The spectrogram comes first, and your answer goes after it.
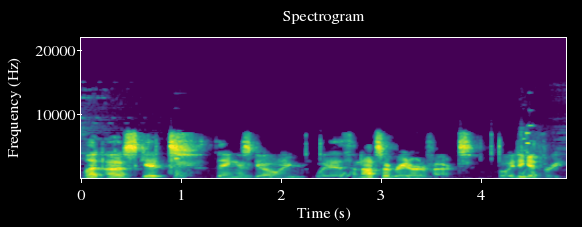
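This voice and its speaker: A man's voice: on the low side, expressive, unhurried, dull audio. A man giving casual live game stream commentary, often muttering to himself as he goes. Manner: muttering to himself while troubleshooting. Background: game music.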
